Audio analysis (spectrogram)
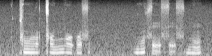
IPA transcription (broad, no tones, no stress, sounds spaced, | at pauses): ǀ ũ l ɤ ǀ ɤ ɲ ɤ ʔ ɤ s | ɡ ũ s ḛ s ḛ s b ẽ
